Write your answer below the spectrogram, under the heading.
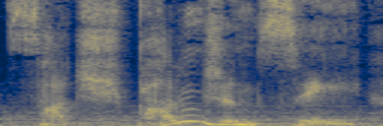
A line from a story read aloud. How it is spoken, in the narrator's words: Blind Sally exclaimed, almost in admiration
